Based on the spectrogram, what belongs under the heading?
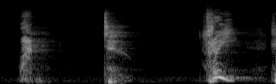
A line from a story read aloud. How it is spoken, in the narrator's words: hissed Joyce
